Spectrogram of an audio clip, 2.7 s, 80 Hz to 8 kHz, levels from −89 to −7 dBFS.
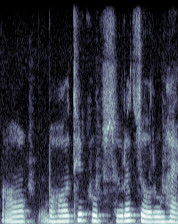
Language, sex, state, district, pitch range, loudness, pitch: Hindi, female, Punjab, Fazilka, 180-205 Hz, -15 LUFS, 190 Hz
